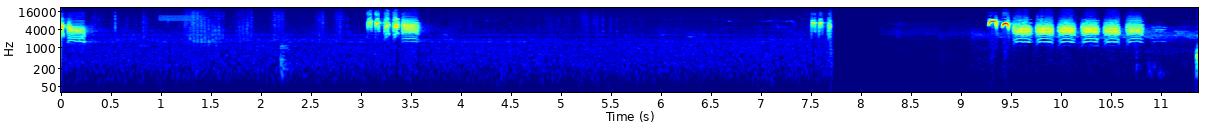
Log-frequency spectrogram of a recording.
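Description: Black-capped Chickadee giving its familiar chick-a-dee call: thin, high introductory notes, then a quick run of about eight hoarse, buzzy dee notes, with silence between bursts.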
